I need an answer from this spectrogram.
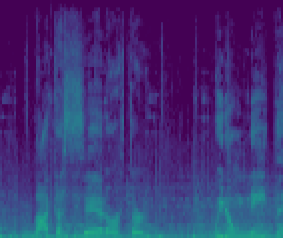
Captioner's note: none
